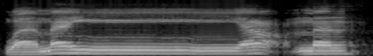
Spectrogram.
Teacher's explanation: Walaupun dileburkan tetapi tidak dengung. Yang benar adalah dileburkan dan disertai dengan dengung. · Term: idgham bi gunnah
